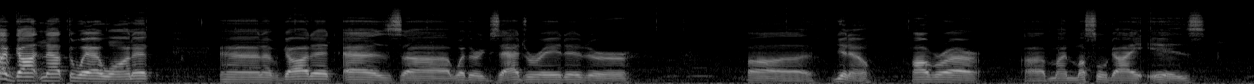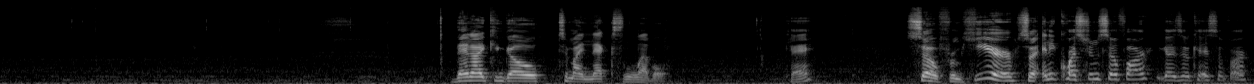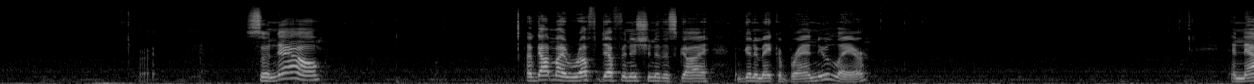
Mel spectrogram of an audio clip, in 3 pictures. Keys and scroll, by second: 1.9 b.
